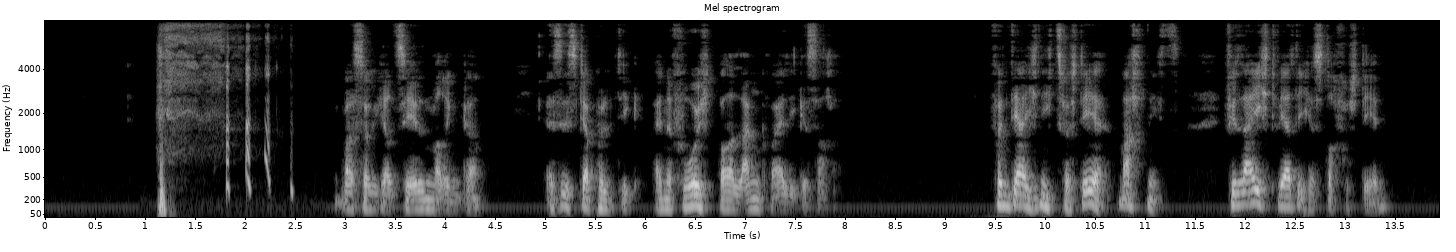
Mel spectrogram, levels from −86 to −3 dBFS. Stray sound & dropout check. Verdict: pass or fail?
fail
